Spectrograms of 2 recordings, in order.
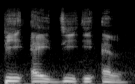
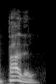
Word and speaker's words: padel: of paddle to paddle because we pronounce paddle in Spain we say padle we don't say padel or that there are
